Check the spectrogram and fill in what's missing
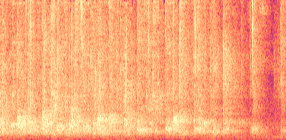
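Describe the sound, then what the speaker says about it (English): An audience at an arts workshop gives a table of participants a round of applause, a dense, even wash of clapping that holds steady for a few seconds before easing off. "Can we have a big round of applause for the table?"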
